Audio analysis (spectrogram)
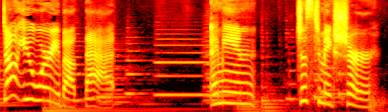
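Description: Bubbly eager young woman, video game, really swoopy squeaky-high voice. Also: sing-song, unhurried, over music. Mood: cheerful eagerness. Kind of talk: video game character acting.

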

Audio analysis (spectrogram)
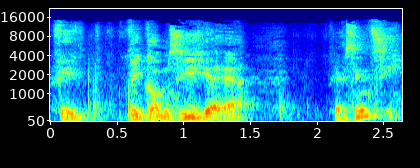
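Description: An actor playing a domineering, cornered murderous husband in a radio play, theatrical and blustering. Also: male voice, lowish voice, sing-song, normal speed, a little mellow, a little hiss or hum. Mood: angry, alarmed. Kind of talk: German radio play acting.

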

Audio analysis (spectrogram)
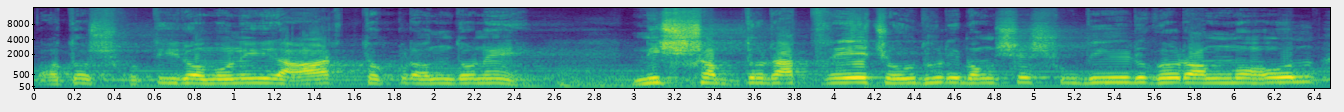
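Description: A man with a high-pitched voice narrates a dramatic story in a measured, literary way. His voice carries a long reverb, and music plays underneath. The delivery is theatrical and scripted. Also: level tone.

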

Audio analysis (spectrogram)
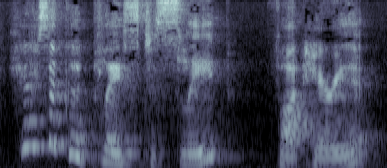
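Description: A woman's voice: mid-range voice, wildly swooping pitch, unhurried, a little mellow. A woman around her forties, a kindergarten teacher reading a picture book aloud expressively and putting questions to young listeners, recorded at home on a webcam. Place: living room at home, indoors. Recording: roomy echo on a home webcam.

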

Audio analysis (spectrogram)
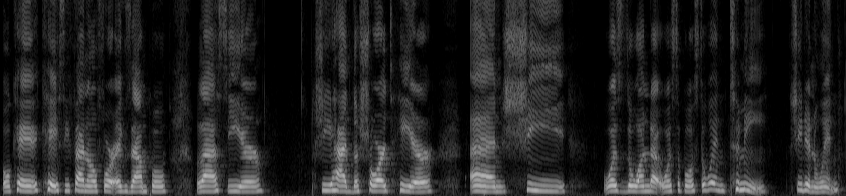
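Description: Slow-paced young woman. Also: medium pitch, steady tone, a little mellow, clear, resonant tone. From Jamaica. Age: young adult. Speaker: vlogger. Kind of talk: casual opinion vlog to viewers. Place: small indoor room at home. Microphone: phone at arm's length.

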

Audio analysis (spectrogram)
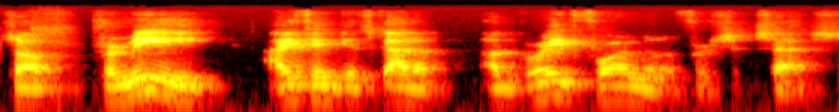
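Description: A man's voice: fairly low pitch, lively intonation, moderate pace, a bit bright, reverberant. An older man, a restaurant co-founder, talks in a rambling way with many fillers and restarts and a big voice. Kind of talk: casual interview talk.

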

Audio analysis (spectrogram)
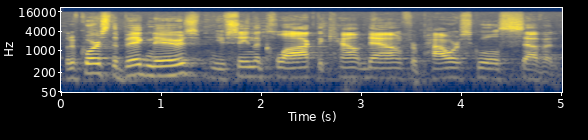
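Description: A man's voice: unhurried, fairly bright tone, a little hiss or hum. A man in his forties on a conference stage, giving an enthusiastic keynote speech about a product release. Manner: upbeat, enthusiastic pitch with stressed repeated words. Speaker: keynote speaker, technology executive. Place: large conference hall stage. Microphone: lapel mic.

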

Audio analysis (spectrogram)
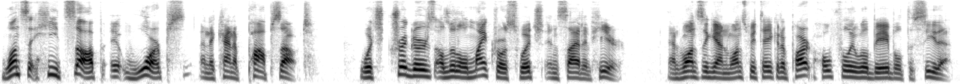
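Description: Higher-voiced man explaining hands-on. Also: fairly quick, dry recording, clean studio sound. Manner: plain-spoken, informal, step-by-step. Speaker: DIY repair video host. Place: outdoors in a leafy garden at a table. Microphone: clip-on wireless mic on the chest.

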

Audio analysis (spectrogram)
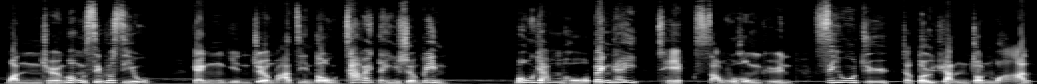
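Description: A man narrating an adventure tale in as a theatrical, expressive audiobook storyteller. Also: mid-range voice.

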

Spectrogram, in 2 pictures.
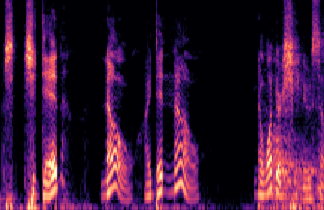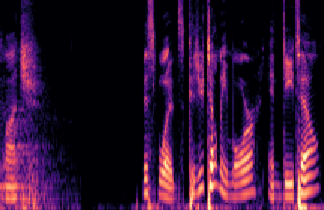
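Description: A man's voice: a little high, very animated, takes it slowly, pauses often, a bit bright, exaggerated voice, rough recording. A man voicing an earnest, caring defense lawyer in a video game fan dub, with an inquisitive manner. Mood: puzzled. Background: game music.

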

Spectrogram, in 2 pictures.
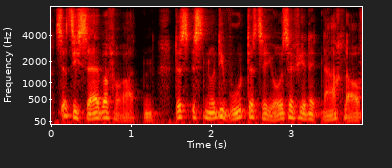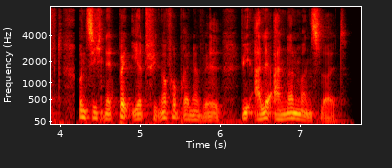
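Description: A man's voice: low voice, big pitch swings, a little fast, creaky, hardly any pauses, husky, pitched above the performer's own voice, heavily acted. A man voicing a good-natured, protective village innkeeper woman who speaks soothingly and plainly in Alpine Bavarian dialect. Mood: comforting.

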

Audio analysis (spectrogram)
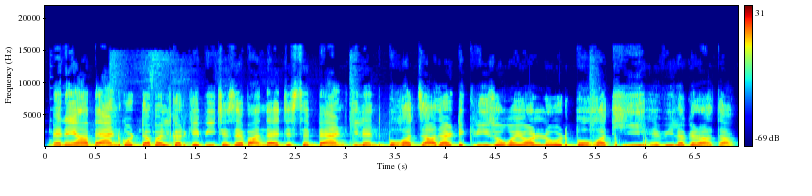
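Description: Higher-pitched young man narrating workouts over music. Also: steady tone, normal speed, a little mellow. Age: young adult. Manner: mixes Hindi with English gym terms. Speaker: home workout instructor.

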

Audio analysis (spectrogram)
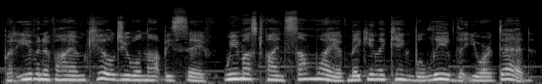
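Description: A woman voicing a loyal, protective male captain of the guard in a storybook, steady and reassuring. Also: medium pitch, fairly quick, husky, faint music behind, close to an everyday voice. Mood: reassuring, grave.

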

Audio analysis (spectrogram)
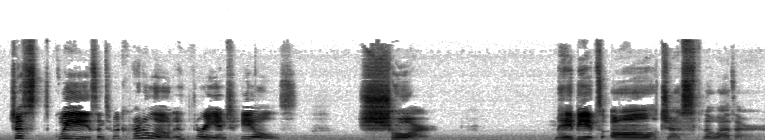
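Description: A woman's voice: a little high, fairly bright tone, slight background noise, poor audio. A woman playing a melancholy, guilt-ridden evil queen in an ASMR roleplay monologue, speaking in formal, introspective phrases to someone she loves. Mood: bleak, resigned.

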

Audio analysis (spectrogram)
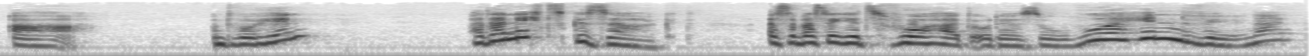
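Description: A woman's voice: fairly high pitch, sing-song, normal speed. An actress playing a breezy, curious, chatty woman in a radio play, talking colloquially and eagerly. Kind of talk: radio drama acting.

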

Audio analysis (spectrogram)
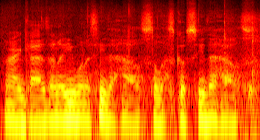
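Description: A man excitedly narrating a walkthrough of an empty mansion, chatting to viewers as he films. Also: mid-range voice, fast, a little hiss or hum. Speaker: abandoned places explorer. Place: large empty mansion, indoors.

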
